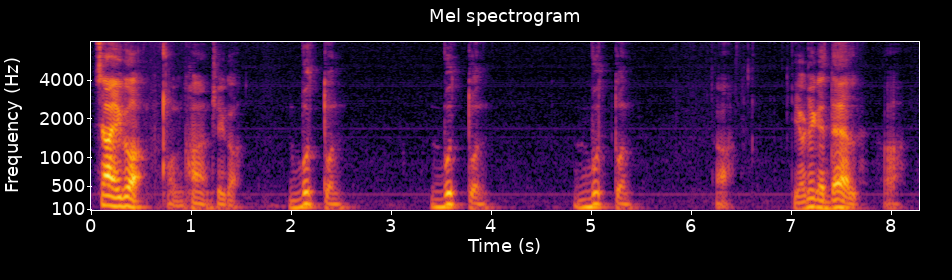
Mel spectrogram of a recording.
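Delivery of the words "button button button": button with a brief hold on the doubled t; teacher modelling button, short pause at the doubled t; slight mid pause. Shown as a demonstration. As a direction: say button as but-ton with a tiny stop. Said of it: "停顿一下button啊即可".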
